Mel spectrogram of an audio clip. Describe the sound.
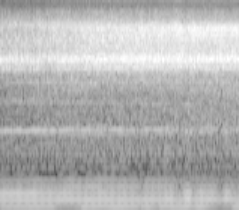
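A voice imitates the buzz of an eye laser with a loud, steady droning hum that holds a constant pitch for about three seconds.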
